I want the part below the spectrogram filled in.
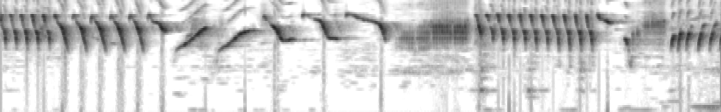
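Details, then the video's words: A breeding-condition male canary sings to stimulate rival canaries. Its song opens with a fast pulsed trill, moves into looping upward and downward whistled slides and a buzzy roll, then returns to rapid trilling. "CUIT CUIT KENARI JANTAN BIRAHI UNTUK MERANGSANG BUNYI KENARI LAWAN AGAR MAU BUNYI DAN GACOR"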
